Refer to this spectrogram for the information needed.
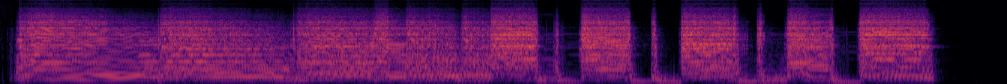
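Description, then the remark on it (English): A heavily overdriven electric guitar plays chords through an overdrive with the drive knob turned up to three o'clock, thick and saturated with bright fuzzy harmonics. The chords are strummed in a loud, steady rhythm, then ring out and stop abruptly. “All right, let's take the drive up to three o'clock here. Getting drivey.”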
